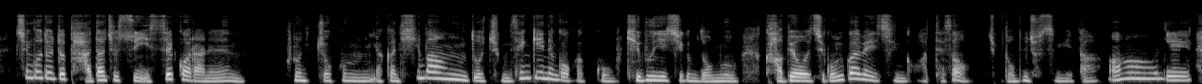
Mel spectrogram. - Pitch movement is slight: No, wide, 5.5 semitones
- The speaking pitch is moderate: Yes, medium, 170 Hz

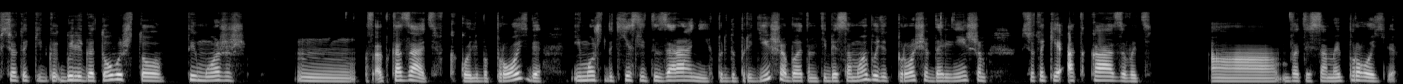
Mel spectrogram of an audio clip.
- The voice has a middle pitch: Yes, medium, 170 Hz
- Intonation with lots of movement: No, average, 3.2 semitones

